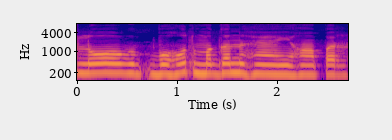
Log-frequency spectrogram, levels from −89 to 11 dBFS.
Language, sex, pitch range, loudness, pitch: Maithili, female, 180-200 Hz, -20 LUFS, 190 Hz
